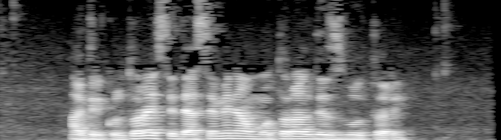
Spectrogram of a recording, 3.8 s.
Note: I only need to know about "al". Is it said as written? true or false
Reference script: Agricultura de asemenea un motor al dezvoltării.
true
